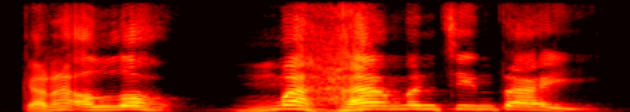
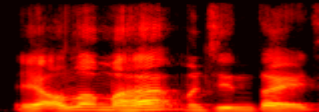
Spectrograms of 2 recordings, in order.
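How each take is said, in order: First: "maha" stressed, said higher and louder; emphatic declaration. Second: Said in the usual way. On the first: Shown as a demonstration. Preacher stressing God's love to his congregation, emphatic. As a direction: proclaim "maha mencintai" with force.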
